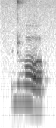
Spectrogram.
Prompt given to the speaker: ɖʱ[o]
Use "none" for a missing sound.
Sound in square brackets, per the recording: ɔ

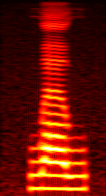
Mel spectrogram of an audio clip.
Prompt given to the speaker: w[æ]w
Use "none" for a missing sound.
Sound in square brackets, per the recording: æ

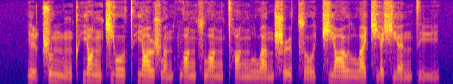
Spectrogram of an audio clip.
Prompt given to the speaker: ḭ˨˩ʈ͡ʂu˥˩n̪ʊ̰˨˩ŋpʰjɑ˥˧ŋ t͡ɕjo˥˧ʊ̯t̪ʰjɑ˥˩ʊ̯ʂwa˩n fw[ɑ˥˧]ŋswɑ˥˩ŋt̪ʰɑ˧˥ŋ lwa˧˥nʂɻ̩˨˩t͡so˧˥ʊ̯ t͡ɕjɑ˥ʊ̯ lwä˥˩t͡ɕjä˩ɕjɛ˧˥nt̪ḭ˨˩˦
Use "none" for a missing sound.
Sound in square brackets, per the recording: ɑ˥˧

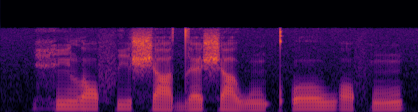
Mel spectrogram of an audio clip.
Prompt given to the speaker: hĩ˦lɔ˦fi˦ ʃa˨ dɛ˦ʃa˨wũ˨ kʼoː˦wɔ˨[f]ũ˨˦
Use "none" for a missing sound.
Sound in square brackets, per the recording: f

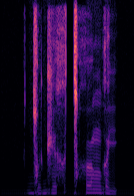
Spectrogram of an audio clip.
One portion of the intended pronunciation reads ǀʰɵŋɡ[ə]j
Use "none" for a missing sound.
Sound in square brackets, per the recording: ə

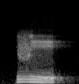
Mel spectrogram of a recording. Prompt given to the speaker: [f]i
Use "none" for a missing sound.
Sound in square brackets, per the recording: v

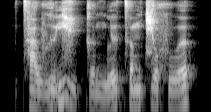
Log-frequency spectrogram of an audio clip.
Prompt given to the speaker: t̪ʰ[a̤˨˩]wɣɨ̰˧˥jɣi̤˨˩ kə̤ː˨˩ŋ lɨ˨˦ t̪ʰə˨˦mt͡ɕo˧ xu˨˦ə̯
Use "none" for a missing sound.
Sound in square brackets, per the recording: a̤˨˩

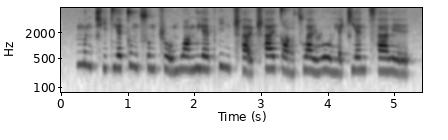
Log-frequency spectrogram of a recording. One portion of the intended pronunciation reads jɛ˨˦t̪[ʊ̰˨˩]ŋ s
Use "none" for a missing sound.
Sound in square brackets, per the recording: ʊ˥˨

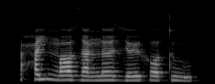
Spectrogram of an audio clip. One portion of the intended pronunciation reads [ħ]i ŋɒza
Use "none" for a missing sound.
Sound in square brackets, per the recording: ħ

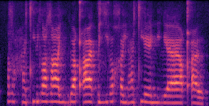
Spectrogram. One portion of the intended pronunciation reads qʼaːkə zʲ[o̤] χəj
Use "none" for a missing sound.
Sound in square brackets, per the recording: o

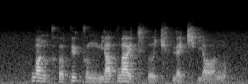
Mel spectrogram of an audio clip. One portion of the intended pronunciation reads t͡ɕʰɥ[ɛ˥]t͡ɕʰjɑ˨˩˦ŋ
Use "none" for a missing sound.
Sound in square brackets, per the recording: ɛ˧˥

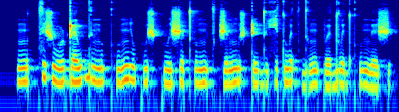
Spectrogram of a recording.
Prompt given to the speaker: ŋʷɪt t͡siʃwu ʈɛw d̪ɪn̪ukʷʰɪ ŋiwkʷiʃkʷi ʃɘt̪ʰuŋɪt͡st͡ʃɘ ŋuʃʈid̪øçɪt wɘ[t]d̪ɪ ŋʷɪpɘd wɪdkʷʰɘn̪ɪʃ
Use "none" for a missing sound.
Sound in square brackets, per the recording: t͡s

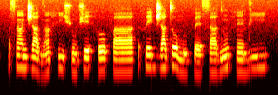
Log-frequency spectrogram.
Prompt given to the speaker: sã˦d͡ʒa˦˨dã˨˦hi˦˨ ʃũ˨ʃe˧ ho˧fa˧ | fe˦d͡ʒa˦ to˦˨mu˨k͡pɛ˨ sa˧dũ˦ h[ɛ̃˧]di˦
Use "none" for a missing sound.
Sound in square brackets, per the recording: ɛ̃˧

